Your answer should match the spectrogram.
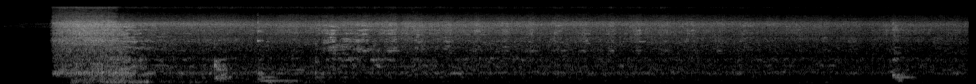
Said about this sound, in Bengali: এদিকে তেলটা গরম হয়ে গেছে, এখন আমি খাখরার মশলাটা দিলাম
